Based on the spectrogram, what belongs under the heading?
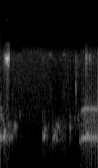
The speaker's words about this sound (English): You're hearing gobbles of turkeys, and look what you're seeing.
